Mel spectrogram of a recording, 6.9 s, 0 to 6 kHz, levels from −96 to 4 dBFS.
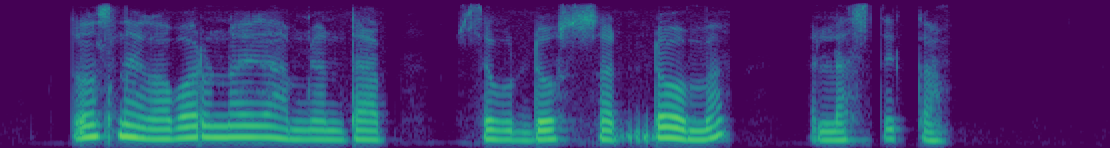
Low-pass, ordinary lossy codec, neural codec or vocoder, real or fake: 5.4 kHz; none; none; real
